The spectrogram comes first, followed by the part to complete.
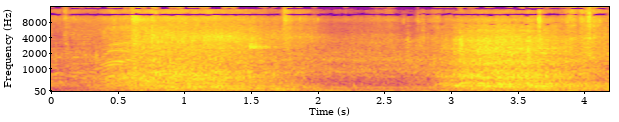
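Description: A large sliding boathouse door rolling along its track as it is pulled shut, with a rumble that comes in two pushes: one starting about half a second in and a heavier one about three seconds in.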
